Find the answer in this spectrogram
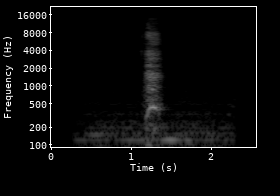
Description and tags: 17-sorpresa2 chica
A female surprise sound
female, girl, sound, surprise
